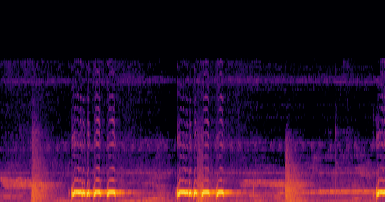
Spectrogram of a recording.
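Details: Loud local zebra dove singing as a lure for other doves. Short phrases of quick, trilled cooing notes repeat about every one and a half seconds, with soft scratchy background chirps and clicks between phrases.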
